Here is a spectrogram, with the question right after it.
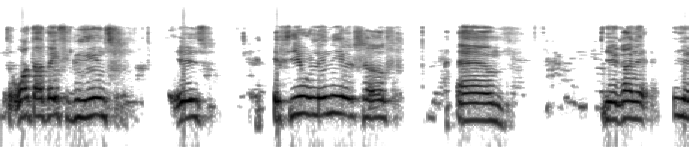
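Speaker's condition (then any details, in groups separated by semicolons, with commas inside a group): Cerebral palsy; wheelchair user since childhood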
